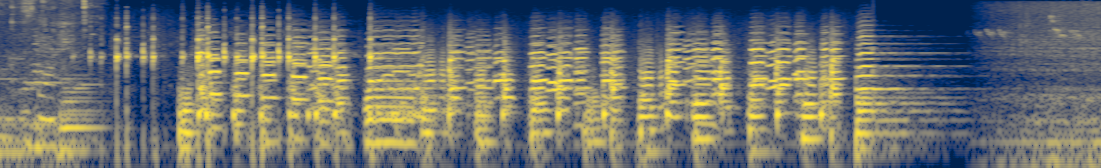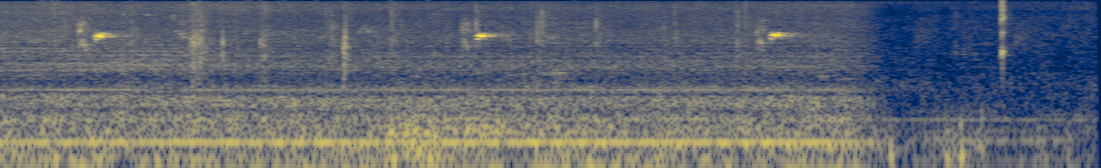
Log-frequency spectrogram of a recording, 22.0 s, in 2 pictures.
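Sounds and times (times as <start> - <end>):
bird chirping: 9.8 - 10.9, 11.8 - 13.0
steady low hum: 9.8 - 22.0.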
